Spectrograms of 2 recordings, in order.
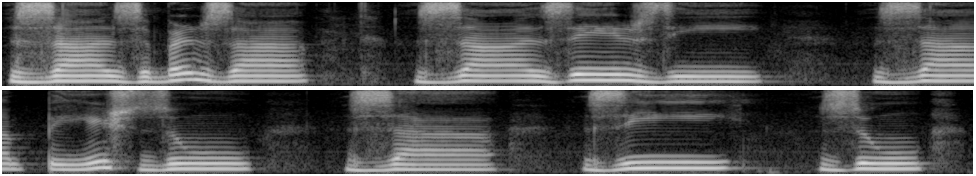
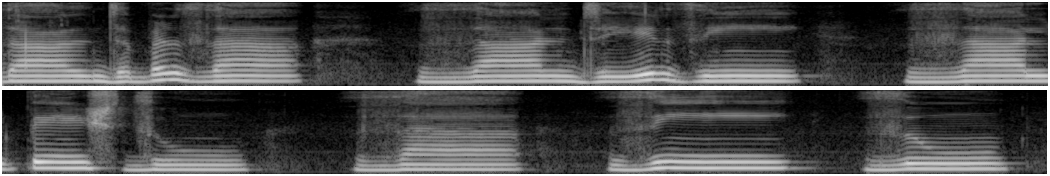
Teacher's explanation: اب زا جو ہے اس میں سیٹی بجتی ہے، لیکن اس کے بعد اب دیکھیں یہ ذال ہے، ذال، اس میں سیٹی نہیں بجتی۔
